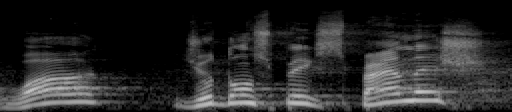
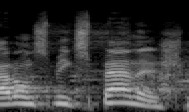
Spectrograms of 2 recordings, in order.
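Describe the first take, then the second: First: Put-on higher, drawn-out accented disbelief. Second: Said in the usual way. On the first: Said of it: "Guy was like".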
